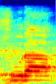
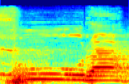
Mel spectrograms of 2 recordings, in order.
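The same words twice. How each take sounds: First: The vowel is kept short. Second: The vowel is drawn out long. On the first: It means wine. "টান না দিয়ে পড়লে" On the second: It means a chapter of the Quran. "টান দিয়ে পড়লে"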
